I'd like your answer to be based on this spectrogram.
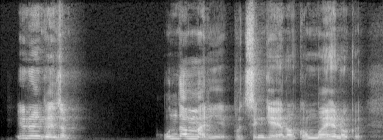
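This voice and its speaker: A loud man with lively intonation. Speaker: pastor. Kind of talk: sermon.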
